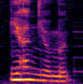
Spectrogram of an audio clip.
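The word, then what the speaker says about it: ヤ ン ニ ョ ム (양념): でああとそうあの言い忘れたというか紹介し忘れたんですけれどヤンニョムっていうのはあのあれです漢字がありまして漢字で書くとあの薬に念じるって書いてヤンニョムって読むらしいんですね。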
